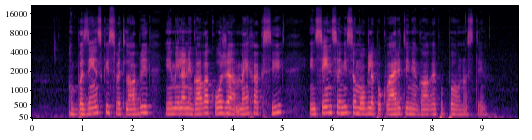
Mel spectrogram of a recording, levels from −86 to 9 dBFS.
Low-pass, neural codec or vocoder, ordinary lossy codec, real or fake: none; none; none; real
